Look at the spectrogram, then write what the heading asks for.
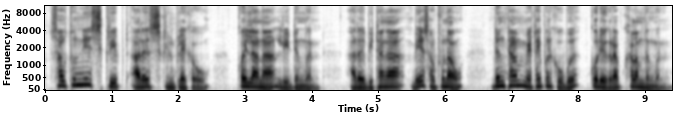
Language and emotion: Bodo, neutral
